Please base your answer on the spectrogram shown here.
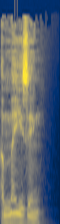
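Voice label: "amazing", English, British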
